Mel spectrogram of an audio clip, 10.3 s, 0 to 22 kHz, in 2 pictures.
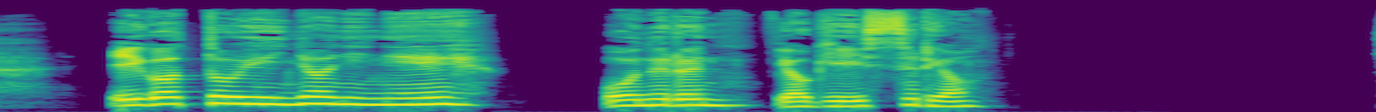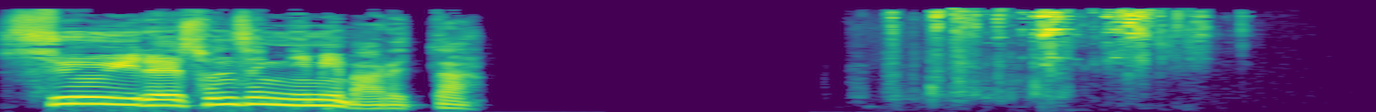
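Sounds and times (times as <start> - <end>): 
speech: 0.5 - 3.8, 5.2 - 7.0
bunch of spare keys jangling: 8.4 - 9.9.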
